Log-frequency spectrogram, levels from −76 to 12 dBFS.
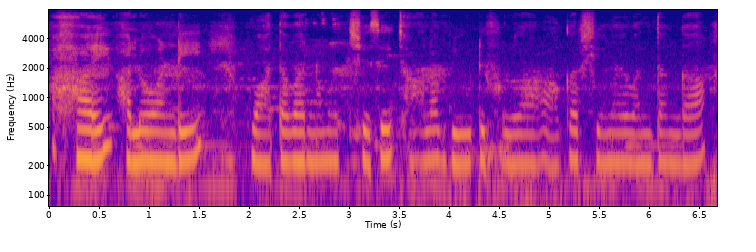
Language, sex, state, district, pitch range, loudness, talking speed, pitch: Telugu, female, Andhra Pradesh, Sri Satya Sai, 215-230 Hz, -18 LUFS, 70 wpm, 220 Hz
